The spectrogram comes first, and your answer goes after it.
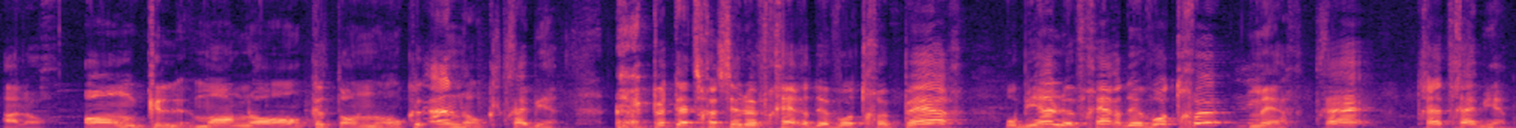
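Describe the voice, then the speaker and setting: A man gives a slow, patient phonics lesson, repeating each word and praising often. His pitch sits a little high and swings widely. The recording sounds slightly dull and lo-fi. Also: very animated. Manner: patient, repeats words many times, praises with "très bien". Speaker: French teacher.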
